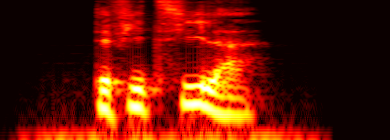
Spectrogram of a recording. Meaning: 1. comparative degree of diffizil 2. inflection of diffizil: strong/mixed nominative masculine singular 3. inflection of diffizil: strong genitive/dative feminine singular
- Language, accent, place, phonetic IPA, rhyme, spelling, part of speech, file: German, Germany, Berlin, [dɪfiˈt͡siːlɐ], -iːlɐ, diffiziler, adjective, De-diffiziler.ogg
